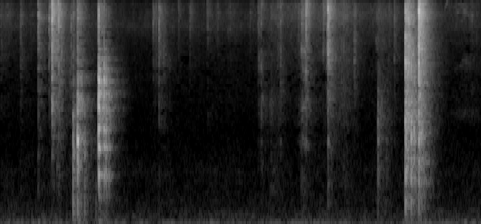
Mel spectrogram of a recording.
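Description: Scissors snipping through a rose stem for a round box arrangement, two sharp clustered cuts near the start and another pair later, crisp and close against a quiet low room hum.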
